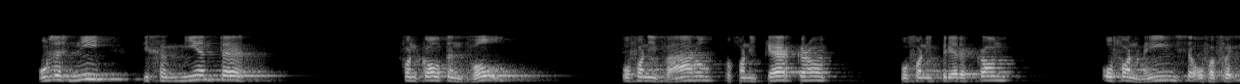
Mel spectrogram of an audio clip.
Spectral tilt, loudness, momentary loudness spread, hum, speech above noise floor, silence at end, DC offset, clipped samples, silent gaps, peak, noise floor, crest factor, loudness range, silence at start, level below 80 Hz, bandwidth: -9.5 dB/octave; -23 LUFS; 11 LU; none; 59 dB; 0 s; under 0.1%; under 0.1%; none; -2 dBFS; -81 dBFS; 22 dB; 3 LU; 0.4 s; -80 dBFS; 4 kHz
